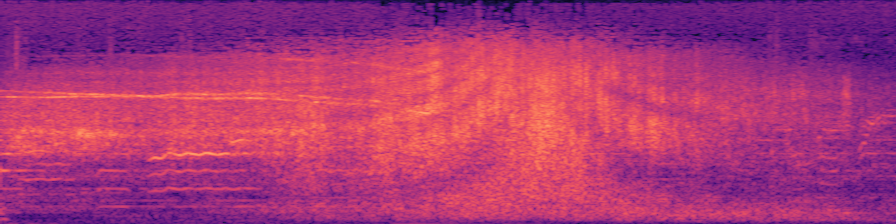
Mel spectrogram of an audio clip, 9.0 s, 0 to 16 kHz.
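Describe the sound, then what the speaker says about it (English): An F-35 and an F-22 fighter jet fly past together, a broad engine roar that swells to a loud peak and then slowly fades. "very nice fly past. I thought I was seeing double then for a minute, but there we go, the F-35 and the F-22"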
